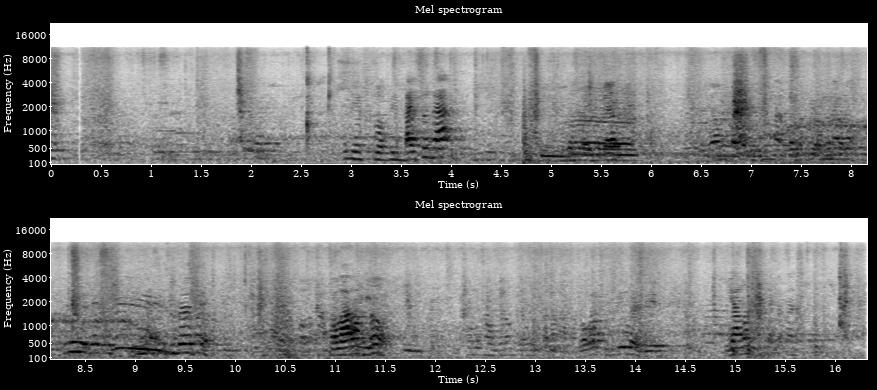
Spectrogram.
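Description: Cardboard boxes thud and scrape on a truck bed.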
